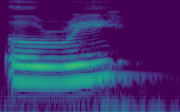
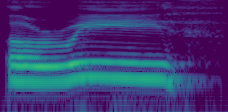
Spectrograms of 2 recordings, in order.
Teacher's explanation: So you start with a schwa, so a neutral position, a neutral vowel sound. Re with a tense E, as in the word eat.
